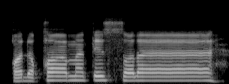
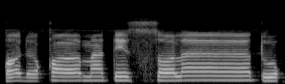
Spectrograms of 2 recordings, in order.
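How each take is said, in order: First: The last word stops short without a final vowel. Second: The last word keeps its final vowel, joined onward. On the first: The phrases are read separately with a stop. "Kalau dipisah" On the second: The two phrases are read as one joined unit. "Kalau mau digabung begitu"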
